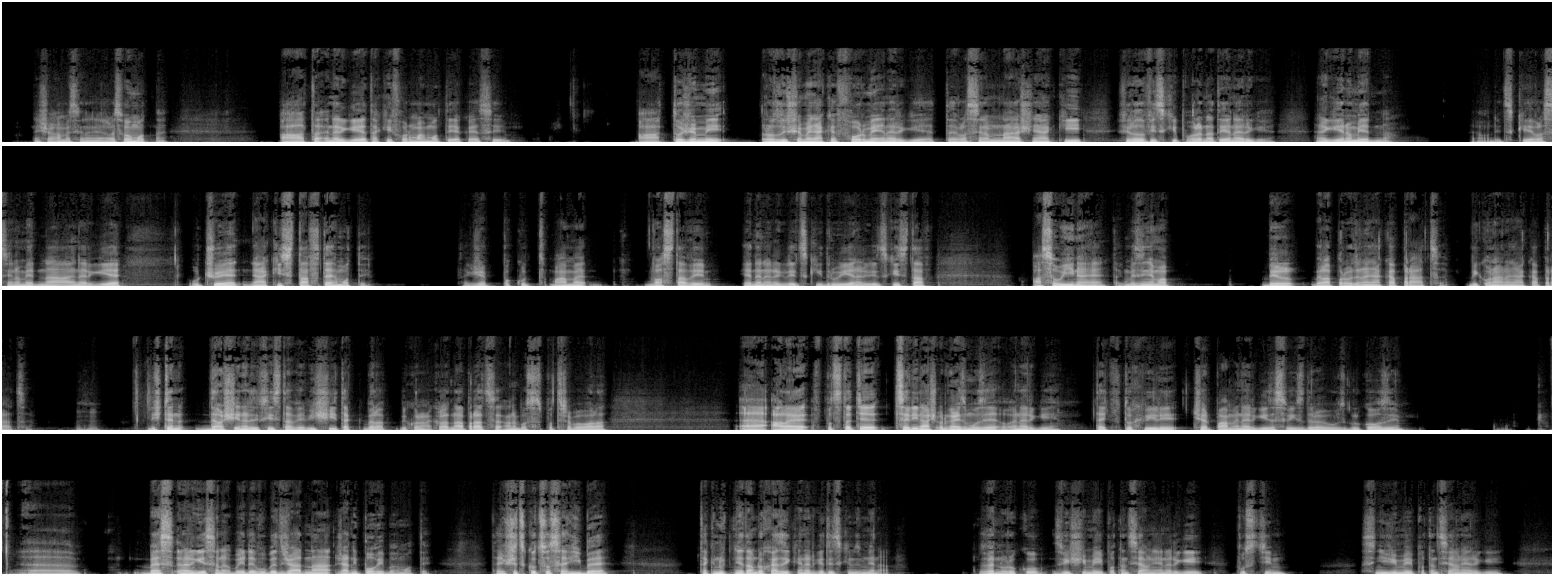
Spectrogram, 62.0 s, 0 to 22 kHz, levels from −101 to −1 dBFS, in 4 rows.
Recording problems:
none

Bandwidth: 14.5 kHz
